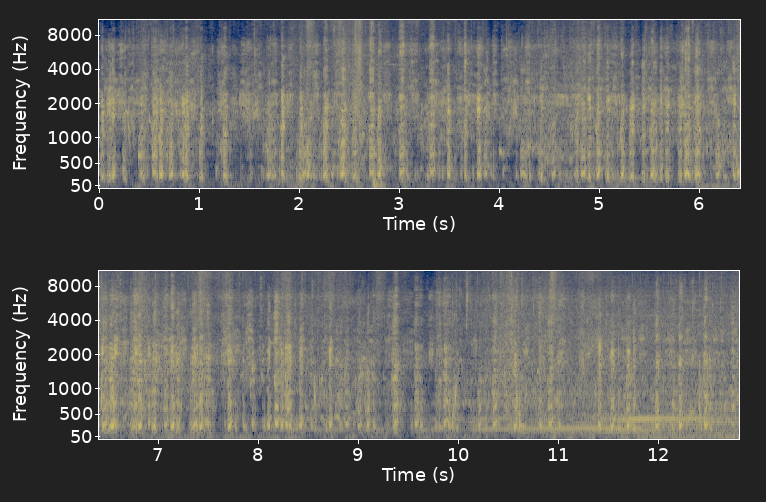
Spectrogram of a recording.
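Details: Several ducks quacking harshly while feeding and fighting, dense overlapping nasal calls and scuffling with splashing and rustling throughout, a low drawn-out honk-like tone near the end.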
